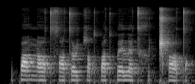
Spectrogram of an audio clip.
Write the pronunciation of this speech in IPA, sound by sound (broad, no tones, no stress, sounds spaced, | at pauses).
p ɑ ŋ æ tˤ sˤ æ t ə˞ t͡ʃ æ tˤ p u t p ɛ l æ t x ə ǁʰ ə˞ tˤ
